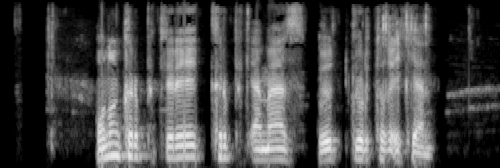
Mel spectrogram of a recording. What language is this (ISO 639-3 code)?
uig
